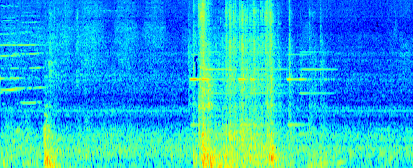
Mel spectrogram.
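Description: Train's sliding passenger doors opening with a short series of high chime beeps and a rush of door noise about four seconds in, just after the train stops at a platform. A single thump about a second in.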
